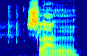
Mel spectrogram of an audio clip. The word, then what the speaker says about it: slang: which is a snake slang which is essentially pronounced slung no slanger are snakes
